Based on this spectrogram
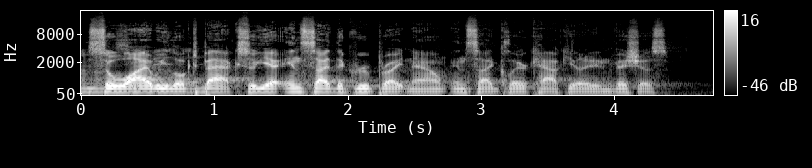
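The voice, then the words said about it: Deteriorating, worn voice from illness. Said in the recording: “I'm getting over a little something here. That's why my voice has been slowly deteriorating ... The COVID?”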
